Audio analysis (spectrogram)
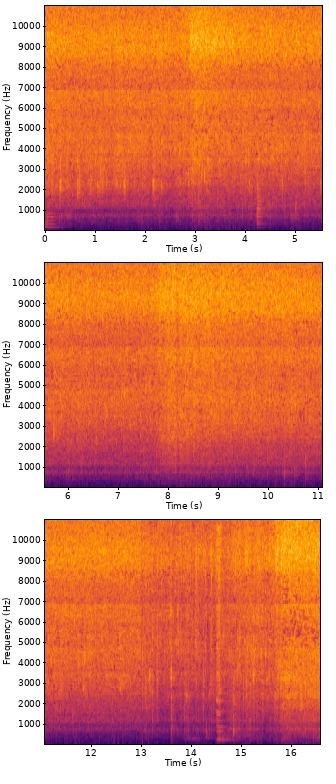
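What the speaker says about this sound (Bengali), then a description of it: "তিন চামচ রিফাইন্ড অয়েল গরম করে নিয়েছি এবার দিয়ে দেবো ম্যারিনেট করে রাখা" Marinated rohu fish pieces sizzle and fry in hot refined oil in a pan, a steady loud crackling hiss throughout with occasional stirring sounds.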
